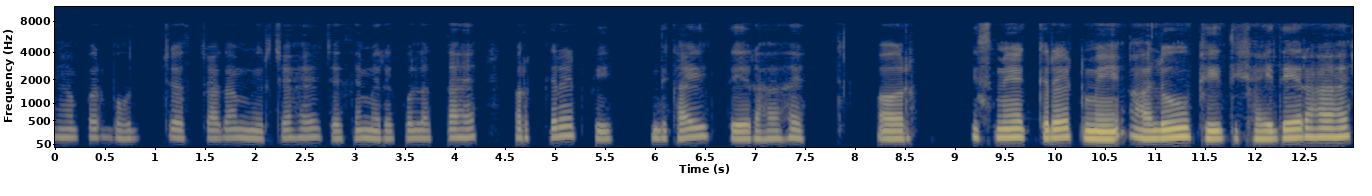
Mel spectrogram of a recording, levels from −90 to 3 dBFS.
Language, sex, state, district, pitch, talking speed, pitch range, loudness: Hindi, male, Chhattisgarh, Balrampur, 145 Hz, 135 wpm, 135-155 Hz, -29 LUFS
